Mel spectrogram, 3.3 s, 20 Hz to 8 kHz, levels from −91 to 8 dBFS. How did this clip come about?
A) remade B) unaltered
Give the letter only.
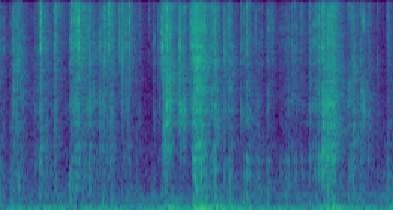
A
